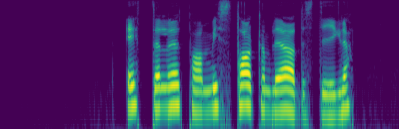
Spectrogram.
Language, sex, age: Swedish, female, 25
